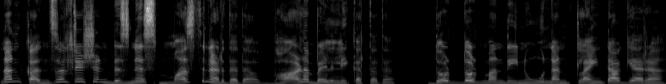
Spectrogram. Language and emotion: Kannada, happy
